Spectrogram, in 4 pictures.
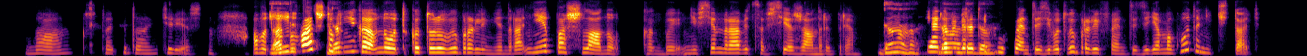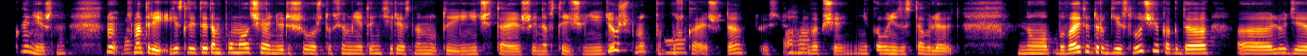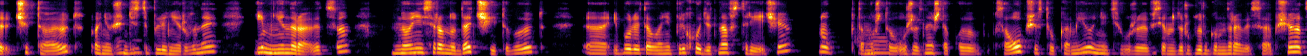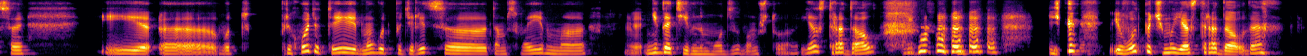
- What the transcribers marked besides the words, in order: tapping; laugh; chuckle; other background noise
- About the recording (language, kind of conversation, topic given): Russian, podcast, Как понять, что ты наконец нашёл своё сообщество?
